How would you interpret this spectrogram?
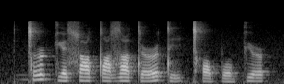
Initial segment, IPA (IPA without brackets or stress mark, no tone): ɡ͡ǀ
